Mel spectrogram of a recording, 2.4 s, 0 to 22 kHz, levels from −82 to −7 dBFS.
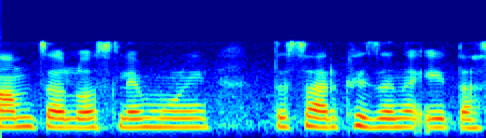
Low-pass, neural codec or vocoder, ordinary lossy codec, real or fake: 7.2 kHz; none; none; real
